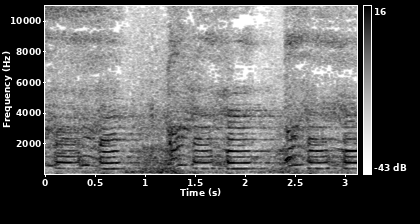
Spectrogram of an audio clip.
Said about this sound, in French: T'as ceux, par exemple, qui se collent le plus à la bordure en ciment, tu vois. T'entends les pneus qui hurlent.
